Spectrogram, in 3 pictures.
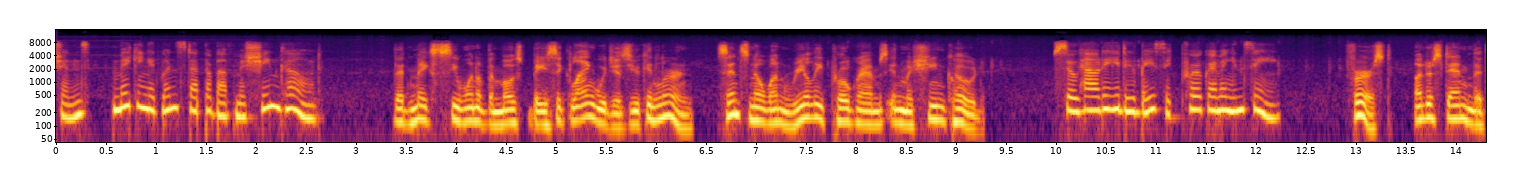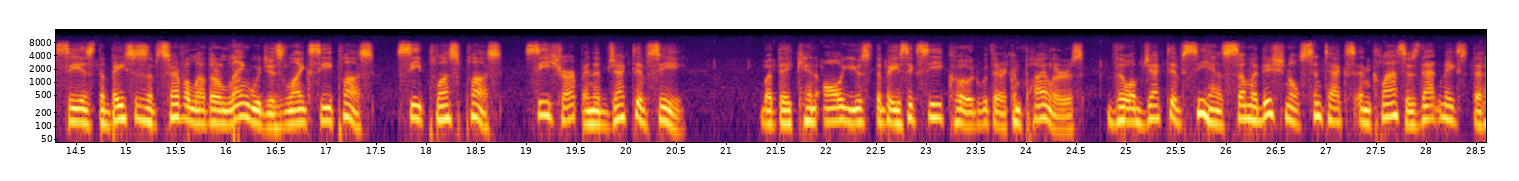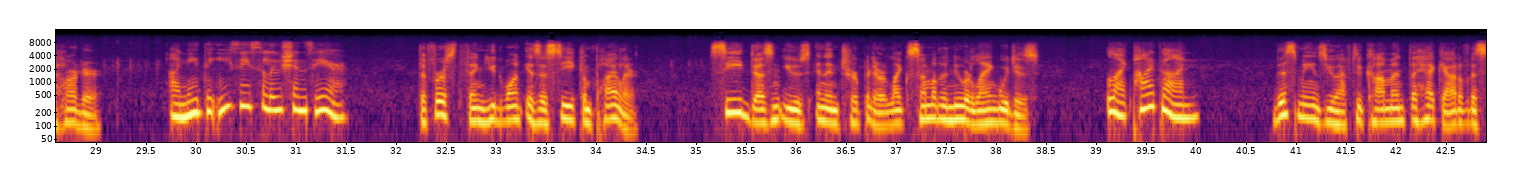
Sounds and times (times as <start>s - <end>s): Speech: 0.0s - 2.7s, 3.4s - 9.3s, 10.0s - 12.2s, 12.9s - 20.6s, 21.4s - 29.1s, 29.7s - 31.5s, 32.2s - 34.4s, 35.2s - 38.4s, 39.1s - 40.0s, 40.8s - 42.9s.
